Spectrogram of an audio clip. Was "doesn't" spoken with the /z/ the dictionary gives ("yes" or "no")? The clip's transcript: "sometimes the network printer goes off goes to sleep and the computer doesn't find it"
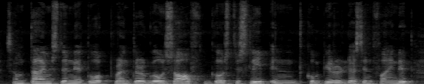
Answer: no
